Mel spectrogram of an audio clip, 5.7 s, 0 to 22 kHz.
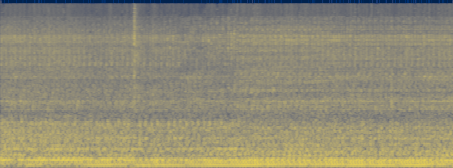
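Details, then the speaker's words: Honda CB200 vintage twin with aftermarket carburetors, fed from an auxiliary gas tank, during carb adjustment: steady, deep, even idle with no misses or knocks. Owner notes the idle probably needs adjusting up on one side. Normal idle. "That sounded pretty good. Now, what we want to make sure is we want to make sure that we have a nice idle like right now."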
